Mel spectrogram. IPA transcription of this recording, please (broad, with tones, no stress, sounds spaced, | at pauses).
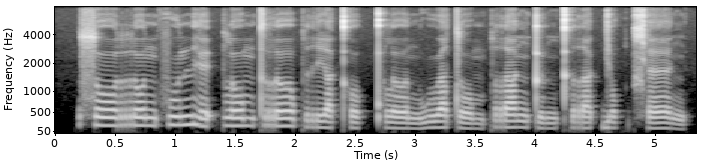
s oː˧ r o˧ n f u˦˥ n j e˦˥ ʔ p l oː˥˩ m t r ɤː˥˩ p r i˨˩ a̯ kʰ o˨˩ k̚ pʰ l ɤː˨˩ n w u˦˥ a̯ t oː˨˩ m p r a˥˩ ŋ t ɯ˧ ŋ kʰ r a˦˥ k̚ j o˥˩ k̚ t͡ɕʰ ɛː˥˩ ŋ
